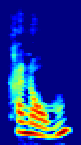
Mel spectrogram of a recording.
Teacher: There is an unwritten sara after kho kai, and there is an unwritten sara o between nonu and mo ma. The first syllable ka is low tone, and the second syllable nom is rising tone because the high class consonant kho kai has an effect on both syllables.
